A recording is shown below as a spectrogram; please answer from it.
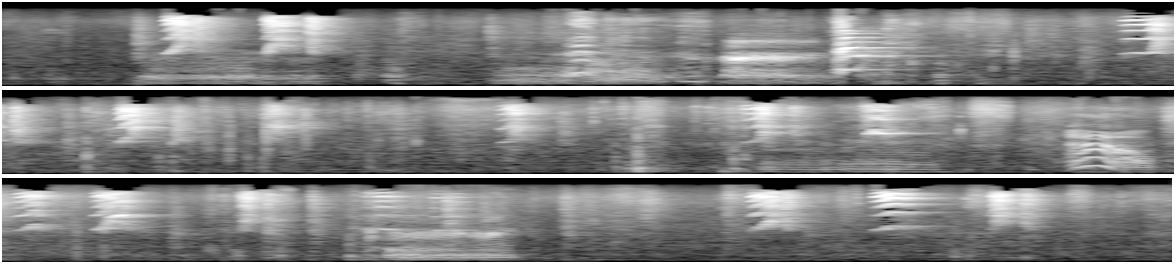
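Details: Boxer puppies, three nine weeks old and one thirteen weeks old, playing together; a busy run of high yips, squeaky barks and short whines, some overlapping, with brief growly bursts between.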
